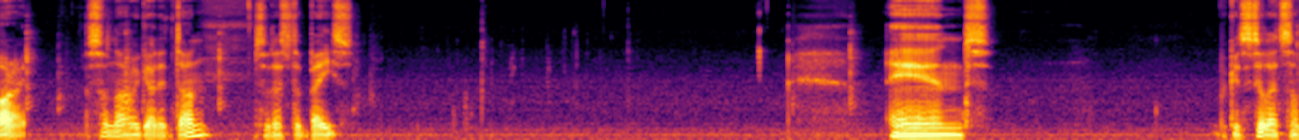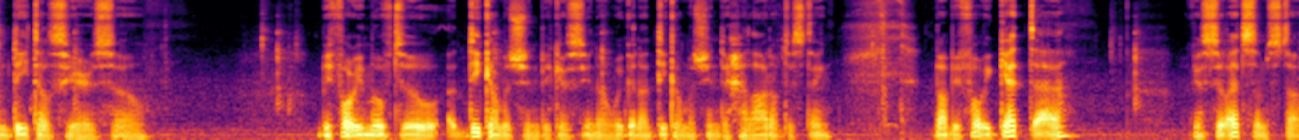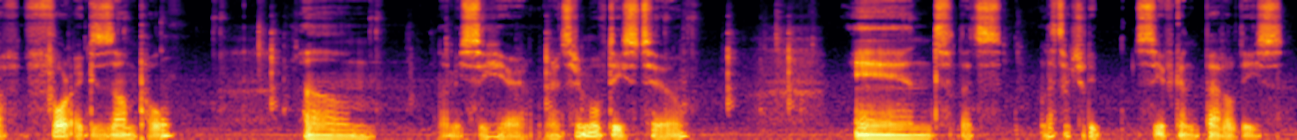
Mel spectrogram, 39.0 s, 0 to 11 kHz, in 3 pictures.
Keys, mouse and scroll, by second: 0.2-0.6 middle drag, 1.2 shift+middle click, 1.6 click, 2.2-3.5 middle drag, 3.8-7.9 middle drag, 8.5-12.7 middle drag, 13.1 shift+middle drag, 13.7-14.2 middle drag, 15.7 shift+middle click, 16.3 KP_5, 17.9-18.5 middle drag, 19.0-20.7 middle drag, 21.8 shift+middle drag, 22.2 KP_5, 24.3-25.9 middle drag, 26.1-26.7 middle drag, 27.4 Tab, 28.1 click, 28.4 middle click, 28.6 shift+click, 28.9 middle click, 29.6 click, 30.6 x, 31.4 middle click, 32.5 click, 32.7 x, 33.2 middle click, 33.8 shift+middle click, 35.0 click, 35.7 shift+click, 36.6 ctrl+b.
